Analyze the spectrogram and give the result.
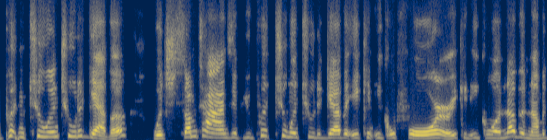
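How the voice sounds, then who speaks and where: A woman's voice: medium pitch, a bit bright, no echo. A middle-aged woman hosting a casual commentary channel, talking in a chatty, sassy way and calling her listeners y'all, sis and honey. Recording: dull, lo-fi dry recording.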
